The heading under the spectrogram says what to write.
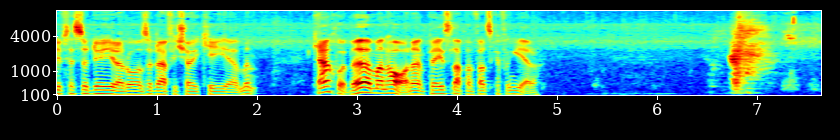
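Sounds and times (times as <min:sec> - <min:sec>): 
speech: 0:00.0 - 0:05.0
person sneezing: 0:06.5 - 0:07.6.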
